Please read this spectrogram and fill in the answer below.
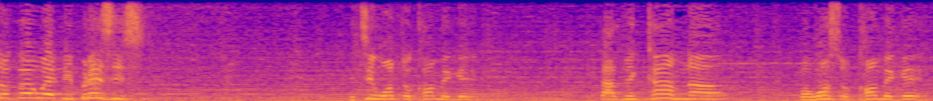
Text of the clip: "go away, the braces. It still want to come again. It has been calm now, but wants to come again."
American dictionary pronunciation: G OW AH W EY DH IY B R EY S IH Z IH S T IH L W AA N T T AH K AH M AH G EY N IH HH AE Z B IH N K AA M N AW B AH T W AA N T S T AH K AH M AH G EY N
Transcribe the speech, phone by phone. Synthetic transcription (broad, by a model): G OW AH W EY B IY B R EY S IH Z IH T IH N W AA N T T AH K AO M AH G EY N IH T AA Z B IH N K AA M N AW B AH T W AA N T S T AH K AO M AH G EY N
